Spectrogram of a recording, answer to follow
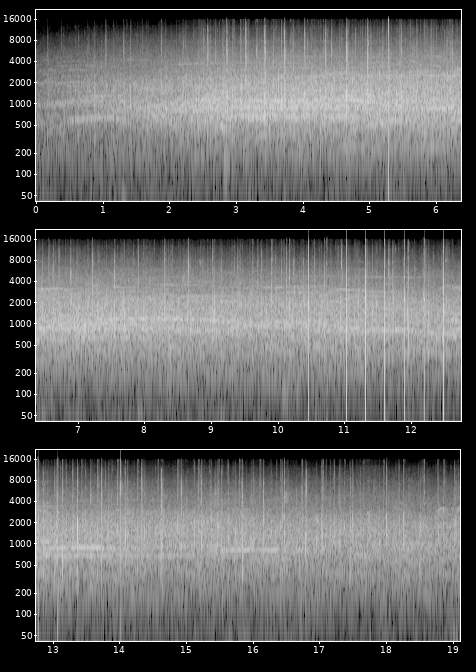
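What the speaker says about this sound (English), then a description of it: "Let's give him another round of applause." A large audience at a university commencement ceremony applauds, sustained clapping that swells and holds for many seconds, with a few sharp individual claps standing out and faint cheers in the crowd.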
